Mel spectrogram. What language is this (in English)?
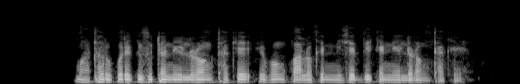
Bangla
